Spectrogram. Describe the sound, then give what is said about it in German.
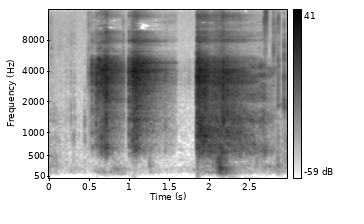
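Toy gun sound effect set off by pressing its button: three hissy, crackling bursts of noise, the last one longest, separated by brief gaps, with no talk. “gib mir mal, guck mal, drück mal auf die Waffe.”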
